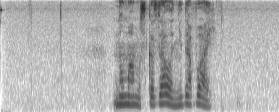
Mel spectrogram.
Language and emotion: Russian, neutral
